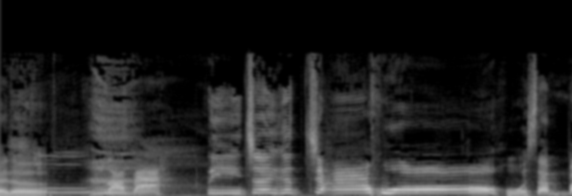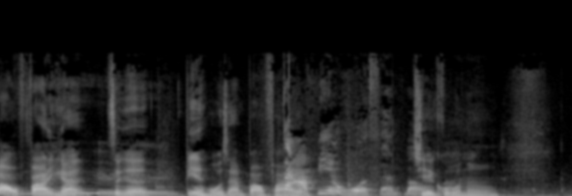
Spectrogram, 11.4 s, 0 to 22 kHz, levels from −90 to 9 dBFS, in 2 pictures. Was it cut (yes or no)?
yes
